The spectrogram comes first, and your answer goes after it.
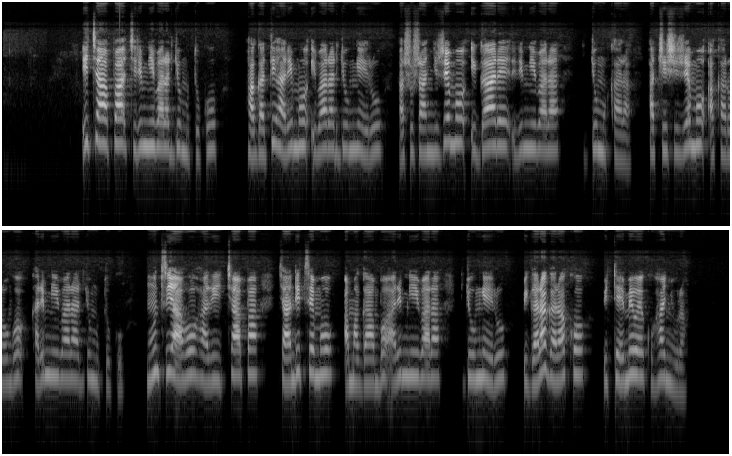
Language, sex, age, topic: Kinyarwanda, female, 18-24, government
